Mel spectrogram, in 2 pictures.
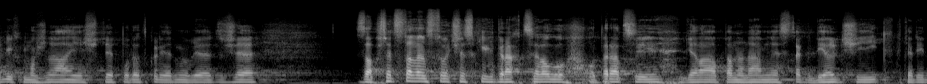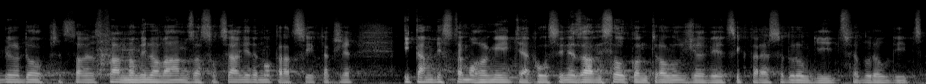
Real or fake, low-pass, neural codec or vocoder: fake; 14.4 kHz; codec, 44.1 kHz, 2.6 kbps, SNAC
